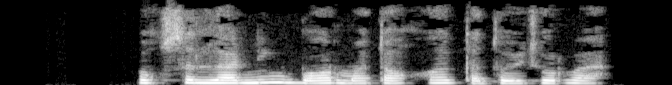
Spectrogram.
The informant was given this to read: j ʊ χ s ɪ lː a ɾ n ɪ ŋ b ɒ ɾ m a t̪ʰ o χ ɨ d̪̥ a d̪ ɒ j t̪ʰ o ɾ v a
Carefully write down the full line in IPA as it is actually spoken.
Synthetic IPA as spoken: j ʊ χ s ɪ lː a ɾ n ɪ ŋ b ɒ ɾ m a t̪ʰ ɒ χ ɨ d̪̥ a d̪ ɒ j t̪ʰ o ɾ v a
